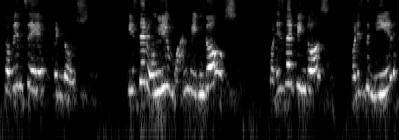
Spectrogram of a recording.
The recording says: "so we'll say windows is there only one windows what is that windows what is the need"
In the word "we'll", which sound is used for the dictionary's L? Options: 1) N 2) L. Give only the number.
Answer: 1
